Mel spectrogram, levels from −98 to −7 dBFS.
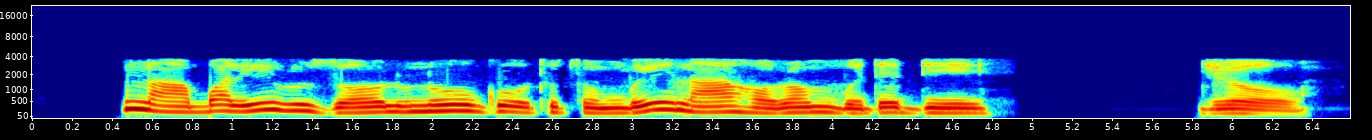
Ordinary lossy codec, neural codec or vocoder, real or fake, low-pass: AAC, 24 kbps; none; real; 3.6 kHz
